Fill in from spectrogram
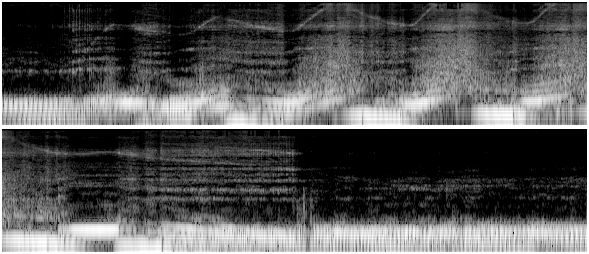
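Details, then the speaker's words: Kancil converted to Japanese AVY turbo engine, now hot: repeated hard throttle blips rise and fall cleanly, no misfire or knock. No smoke even when revved hard; earlier smoke was from oil spilled from the half-cut engine onto the exhaust. "Ah ha ni enjin enjin tak ada asap. Kita dah RAM RAM kawkau ni tak ada asaplah."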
